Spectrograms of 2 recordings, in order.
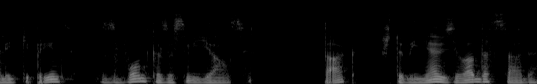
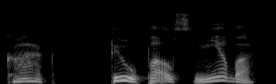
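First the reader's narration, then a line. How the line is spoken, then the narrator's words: Child's exclamation. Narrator (Russian): малыш воскликнул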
